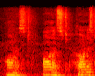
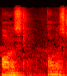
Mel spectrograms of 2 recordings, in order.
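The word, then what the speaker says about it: honest: അവർ എന്ന് പറയുമ്പോൾ അതിന്റെ ഉച്ചാരണം എന്താണ്? വവൽ സൗണ്ടാണ്. അതുപോലെ തന്നെ ഹോണസ്റ്റ് എന്ന് പറയും, ഓണസ്റ്റ് എന്ന് പറയുമ്പോൾ അതുപോലെ എയർ എന്നാണ് ഇതിന്റെ പ്രൊണൗൺസിയേഷൻ വരുന്നത്.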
